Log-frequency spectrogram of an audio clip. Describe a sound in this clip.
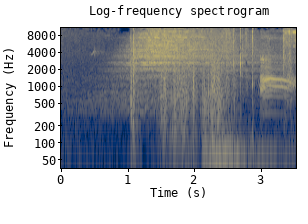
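A sudden scuffle of bodies and clothing bursts out loudly.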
